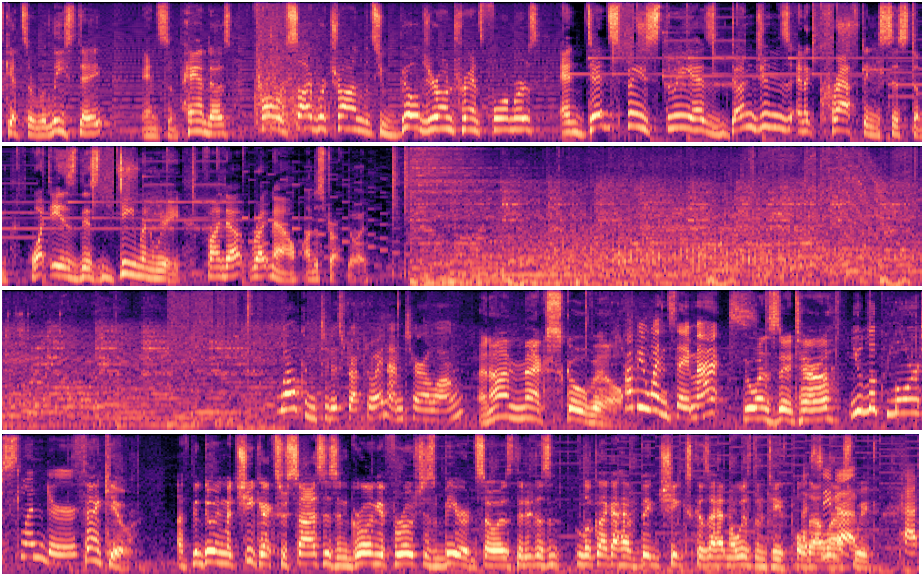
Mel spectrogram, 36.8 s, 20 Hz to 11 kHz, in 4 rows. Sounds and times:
Music: 0:00.0 - 0:36.7.

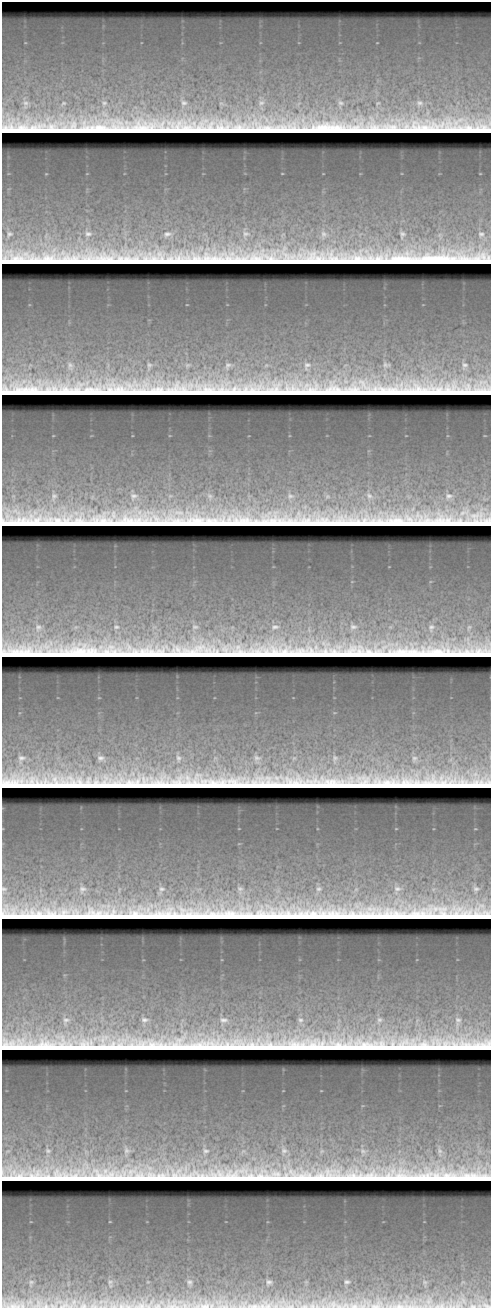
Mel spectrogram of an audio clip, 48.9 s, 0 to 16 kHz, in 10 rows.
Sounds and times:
Tick-tock: 0:00.0 - 0:48.9.

